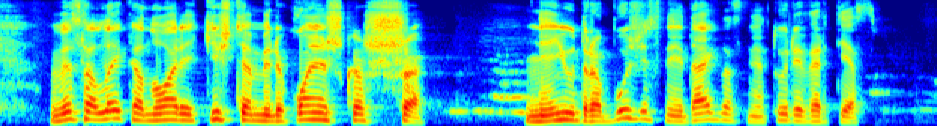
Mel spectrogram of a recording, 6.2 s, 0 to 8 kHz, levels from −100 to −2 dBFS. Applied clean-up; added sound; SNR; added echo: none; none; none; none.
